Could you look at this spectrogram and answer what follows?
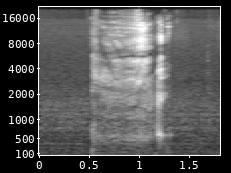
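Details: Female sneezing: one hissing, airy burst ending in a sharp snap, like a stifled sneeze.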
